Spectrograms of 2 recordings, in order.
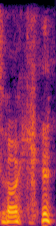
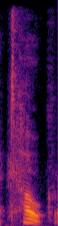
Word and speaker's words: toque: Bro said like, Took. – I'm pretty sure I've done that before on the podcast, too. – If anything, you call it like a toque, right? By how it's spelled. But it's Took.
